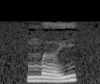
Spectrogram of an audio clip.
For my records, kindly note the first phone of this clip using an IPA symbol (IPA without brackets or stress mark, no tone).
m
